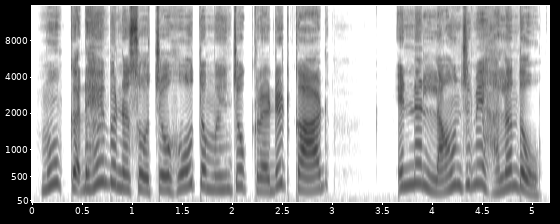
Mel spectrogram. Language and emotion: Sindhi, surprised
